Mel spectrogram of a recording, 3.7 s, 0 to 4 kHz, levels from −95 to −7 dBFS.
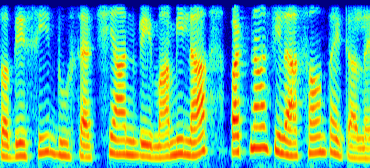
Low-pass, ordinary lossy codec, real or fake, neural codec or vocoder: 3.6 kHz; none; fake; codec, 16 kHz, 0.3 kbps, FocalCodec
